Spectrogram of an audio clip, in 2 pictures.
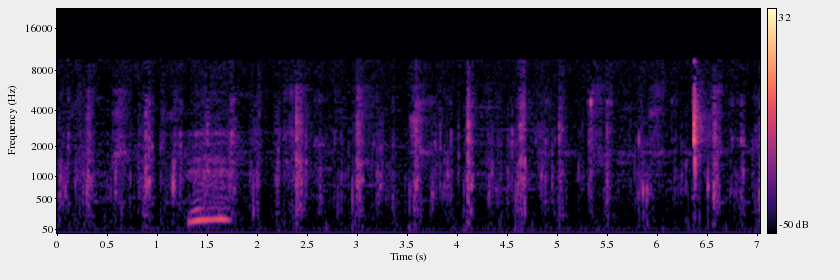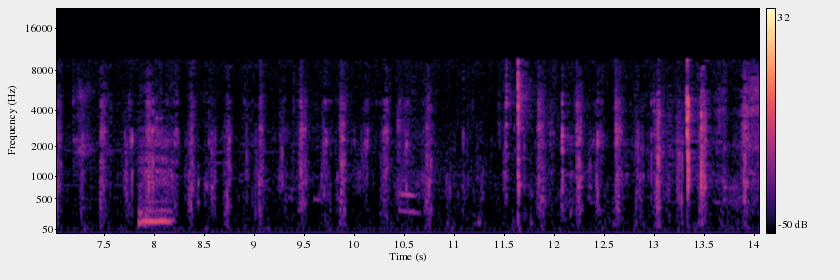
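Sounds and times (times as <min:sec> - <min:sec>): wet chewing mouth sounds: 0:00.0 - 0:14.0
person humming mm: 0:01.3 - 0:01.8, 0:07.8 - 0:08.3.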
